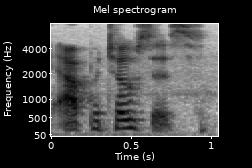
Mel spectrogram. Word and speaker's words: apoptosis: So I say apoptosis. A lot of people say apoptosis.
